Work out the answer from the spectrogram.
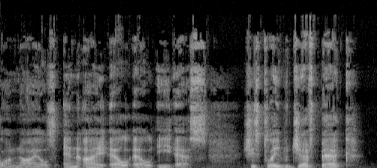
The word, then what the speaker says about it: Nilles: Anakah Niles, double L on Niles, Nilles. She's played with Jeff Beck. She has her own band called Neville, that's spelled Nevell, double L again.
